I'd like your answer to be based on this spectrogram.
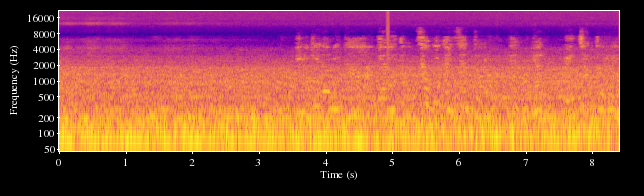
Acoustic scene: car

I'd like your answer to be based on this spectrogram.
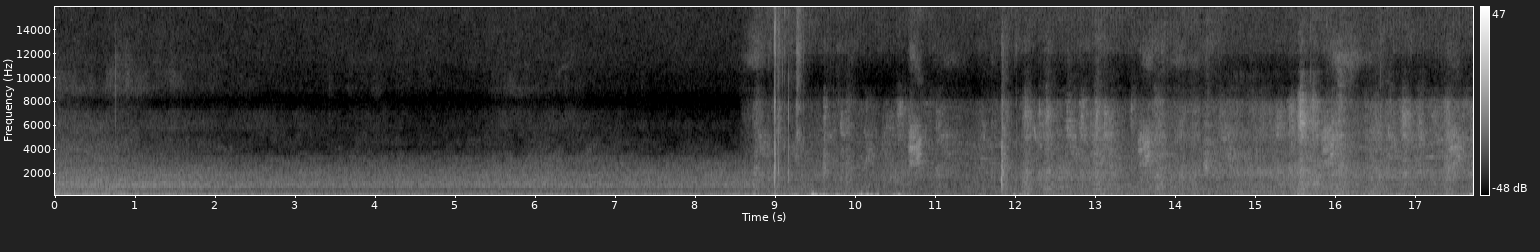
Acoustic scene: residential area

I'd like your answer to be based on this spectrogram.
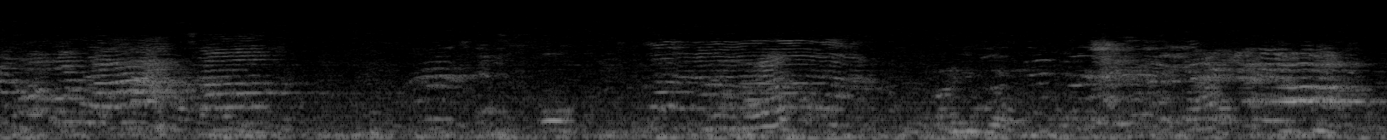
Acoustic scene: residential area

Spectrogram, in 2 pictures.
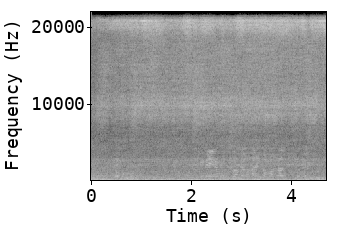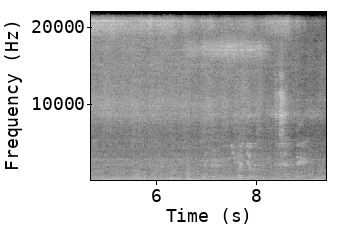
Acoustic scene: subway train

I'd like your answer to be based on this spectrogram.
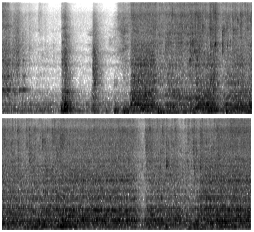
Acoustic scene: kitchen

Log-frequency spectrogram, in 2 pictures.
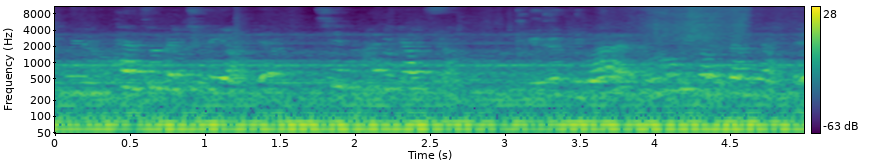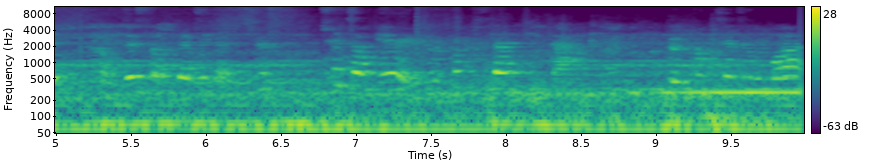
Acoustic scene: subway train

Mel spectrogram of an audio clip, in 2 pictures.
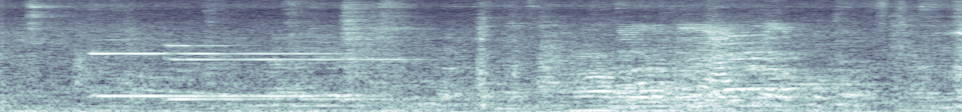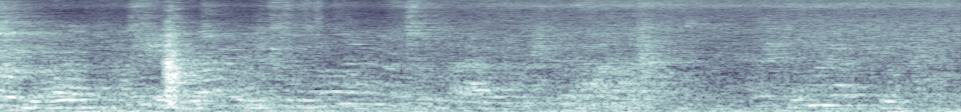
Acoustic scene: restaurant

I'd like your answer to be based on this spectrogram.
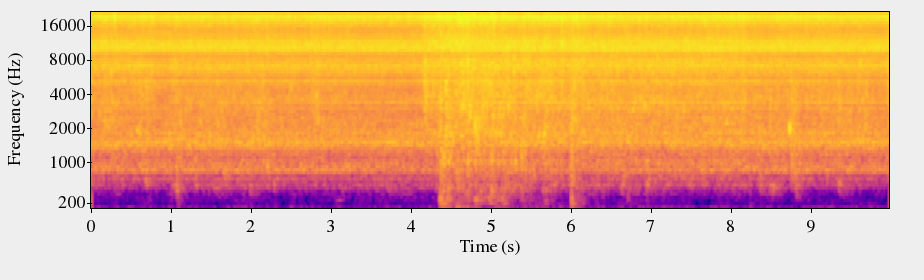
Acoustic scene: restroom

